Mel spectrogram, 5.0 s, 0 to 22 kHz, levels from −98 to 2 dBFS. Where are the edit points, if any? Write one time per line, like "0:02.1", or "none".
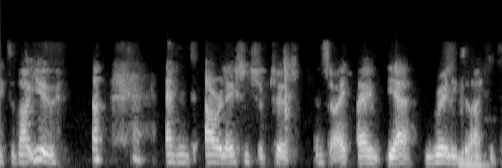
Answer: none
